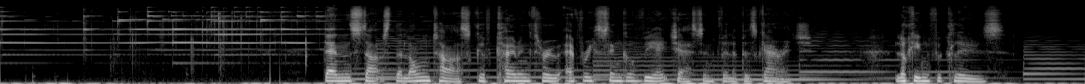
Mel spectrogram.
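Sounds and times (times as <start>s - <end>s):
wind chimes jingling as someone moves through them in a small back garden: 0.0s - 4.6s
speech: 3.2s - 8.3s, 9.0s - 10.1s.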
